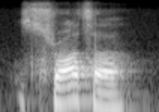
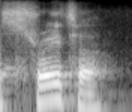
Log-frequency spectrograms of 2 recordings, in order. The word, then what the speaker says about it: Strata: همچنین جمعش هم اگه دقت کنید توی مثال ها Strata یا Strata جفتش هم تلفظ میشه.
